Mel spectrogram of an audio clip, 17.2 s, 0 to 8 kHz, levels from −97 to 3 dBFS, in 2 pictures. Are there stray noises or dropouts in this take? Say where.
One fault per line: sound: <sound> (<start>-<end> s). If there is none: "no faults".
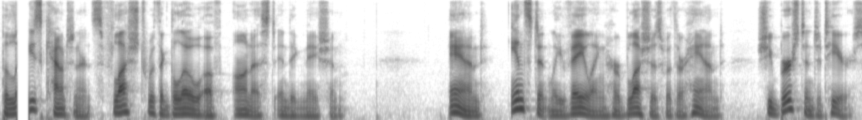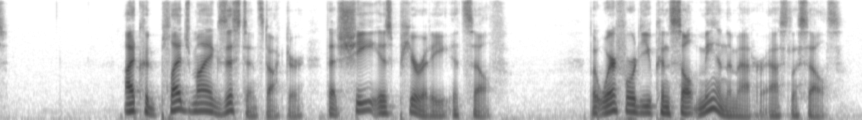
sound: dropout (0.2-0.3 s)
